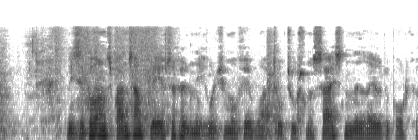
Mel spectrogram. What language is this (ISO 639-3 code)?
dan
